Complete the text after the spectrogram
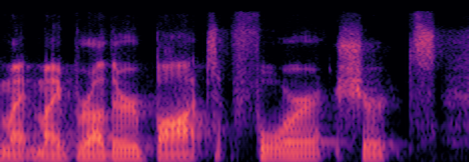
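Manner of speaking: slow rhotic American accent, strong R in brother, four, shirts. Showing how american accents sound the r: american accent with strong r. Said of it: "American accents have a very prominent R sound".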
